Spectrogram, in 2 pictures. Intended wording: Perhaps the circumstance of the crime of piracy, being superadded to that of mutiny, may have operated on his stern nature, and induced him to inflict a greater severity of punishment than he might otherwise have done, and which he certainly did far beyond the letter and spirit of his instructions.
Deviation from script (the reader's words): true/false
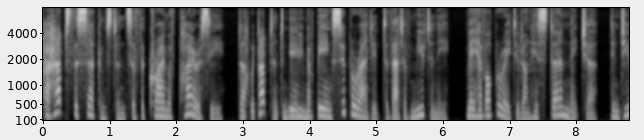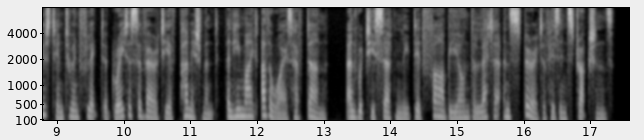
true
